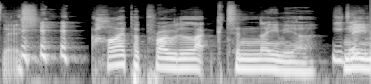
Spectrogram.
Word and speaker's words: hyperprolactinemia: Now I'm going to try my best to pronounce this. Hyperprolactinemia.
